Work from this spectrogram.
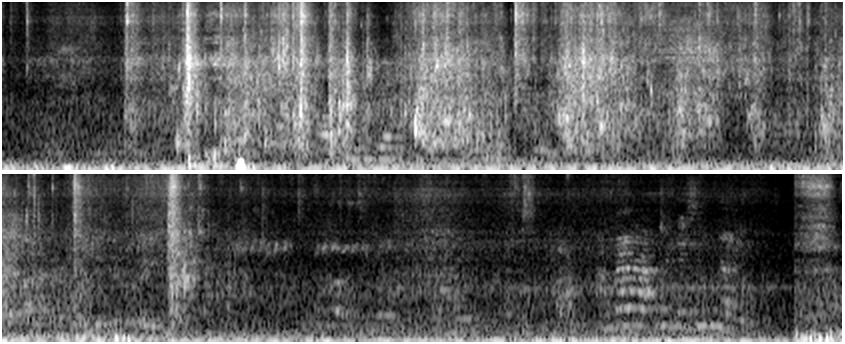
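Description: A floor-mop handle is rinsed in a bucket filled with rainwater, giving repeated splashes and sloshing up close that continue unevenly throughout, with faint background noise behind them.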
